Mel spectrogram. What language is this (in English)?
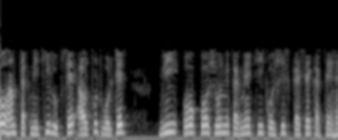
Hindi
